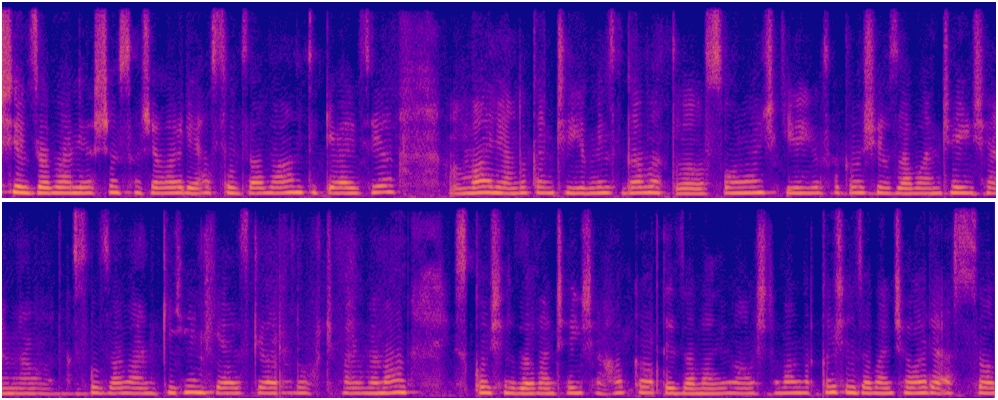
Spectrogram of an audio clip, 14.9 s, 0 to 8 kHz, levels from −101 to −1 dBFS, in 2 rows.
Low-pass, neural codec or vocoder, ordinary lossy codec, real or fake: none; codec, 16 kHz, 2 kbps, FreqCodec, smaller model; none; fake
